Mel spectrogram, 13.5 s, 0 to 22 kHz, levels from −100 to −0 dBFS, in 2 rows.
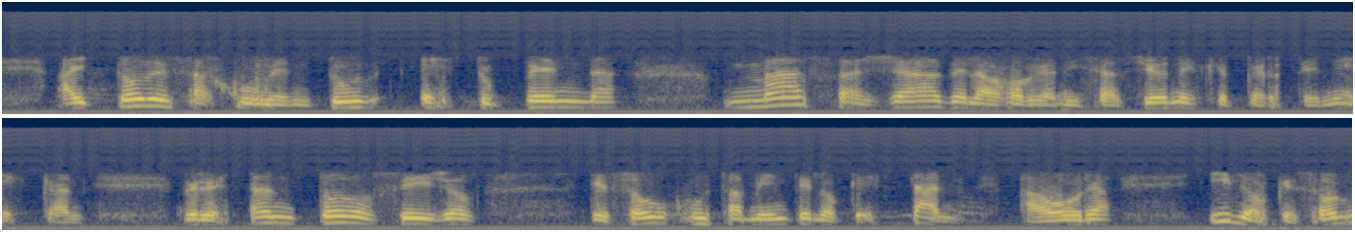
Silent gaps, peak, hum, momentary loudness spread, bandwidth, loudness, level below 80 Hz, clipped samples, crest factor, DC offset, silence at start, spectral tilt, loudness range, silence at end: none; -8 dBFS; none; 10 LU; 16 kHz; -24 LUFS; -52 dBFS; under 0.1%; 16 dB; under 0.1%; 0 s; -5.5 dB/octave; 2 LU; 0 s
